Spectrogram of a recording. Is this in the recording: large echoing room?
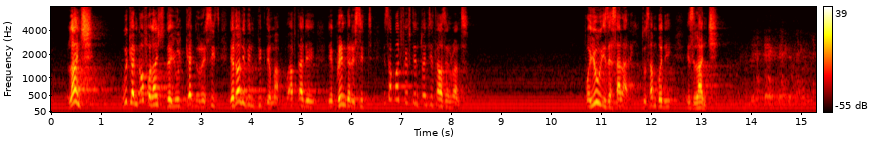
yes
